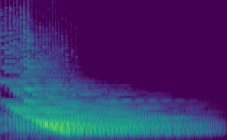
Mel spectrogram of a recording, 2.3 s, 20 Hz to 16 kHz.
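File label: C major, harps; USB Soundscan vol.62; Complete Harps; AKAI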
